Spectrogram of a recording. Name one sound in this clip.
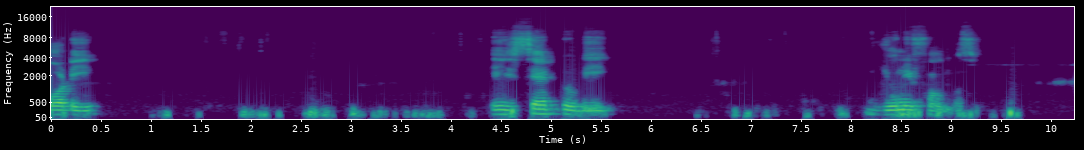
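A pen scratches on a writing surface.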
